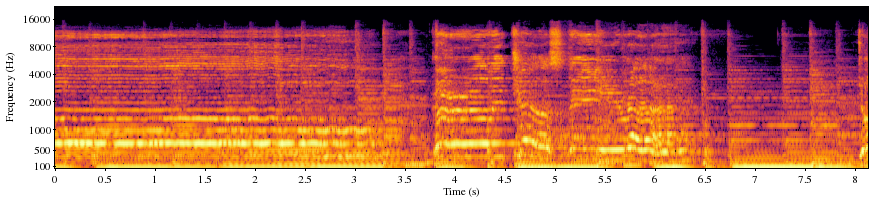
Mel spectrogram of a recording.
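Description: Country song played live on acoustic guitar and electric bass, with steady bass notes under a man's voice holding a long sung note over the first few seconds, followed by shorter sung phrases.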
